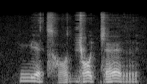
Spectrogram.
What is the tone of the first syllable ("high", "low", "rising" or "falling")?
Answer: falling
